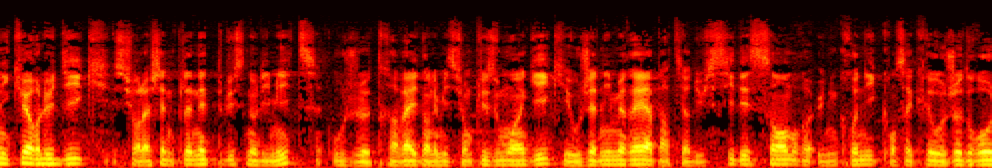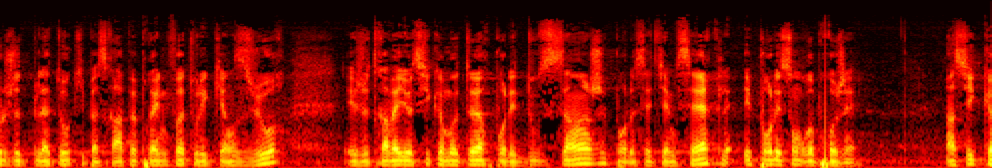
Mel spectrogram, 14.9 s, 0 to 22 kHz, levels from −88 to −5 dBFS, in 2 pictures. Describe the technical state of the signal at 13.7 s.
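Right around there you get a Bluetooth stutter, from 13.63 to 13.67 s. A packet went missing, so the receiver replayed its last chunk of about 23 ms to fill the hole. It comes across as a quick hiccup, and then the sound picks up a little further along.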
